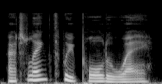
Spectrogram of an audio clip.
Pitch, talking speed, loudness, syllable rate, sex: 155 Hz, 185 wpm, -16 LUFS, 5.0 syllables/s, female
